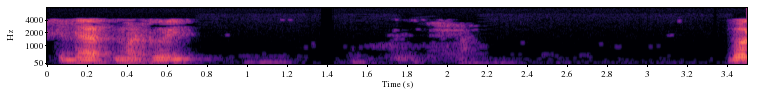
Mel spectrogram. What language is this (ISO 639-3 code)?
mar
